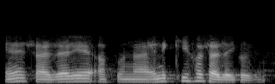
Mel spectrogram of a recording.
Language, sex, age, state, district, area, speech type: Assamese, male, 30-45, Assam, Sonitpur, urban, conversation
